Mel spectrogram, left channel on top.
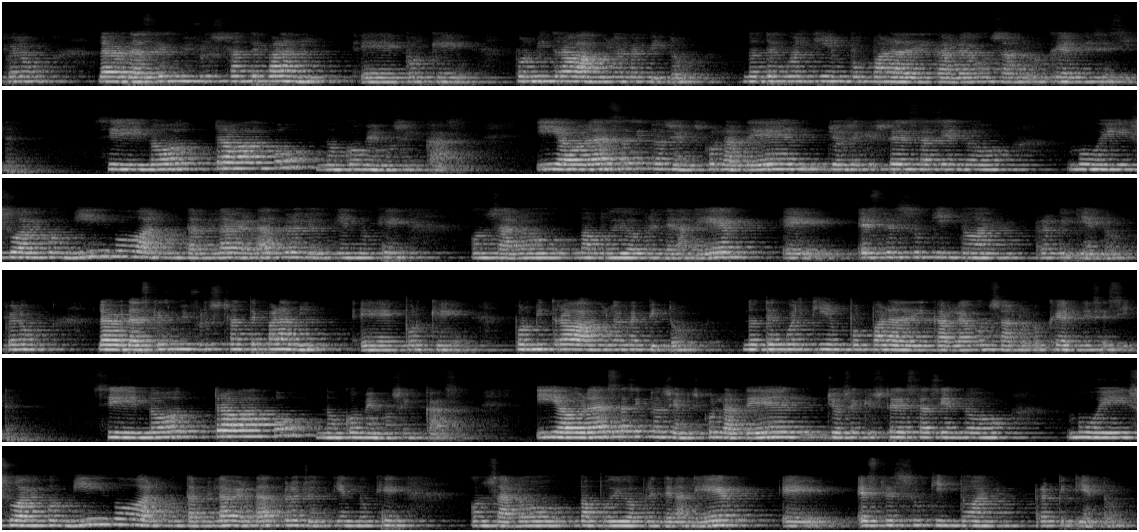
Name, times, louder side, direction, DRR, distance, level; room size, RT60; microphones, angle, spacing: voice 1, 0.0-3.1 3.6-4.9 5.1-6.9 7.4-11.5 12.3-13.1 13.5-15.9 16.7-21.4 22.0-26.9 27.4-30.0 30.5-30.9 31.3-32.8 33.1-33.9, right 2 dB, 65° right, 0 dB, 0.6 m, -23 dB
3.7 x 2.6 x 2.9 m, 1.2 s
head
